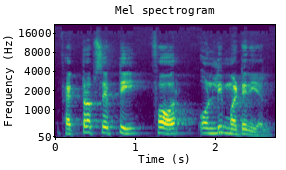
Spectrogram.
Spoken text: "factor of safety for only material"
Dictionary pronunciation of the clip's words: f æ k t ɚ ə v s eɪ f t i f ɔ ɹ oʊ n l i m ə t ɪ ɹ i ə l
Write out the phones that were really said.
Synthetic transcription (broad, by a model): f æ k t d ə p s eɪ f t i f ɔ ɹ oʊ n l i m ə t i ɹ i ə l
